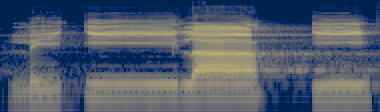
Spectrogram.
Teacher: ketika ada harakat fathah yang tegak seperti ini maka ini adalah mad asli panjangnya dua harakat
